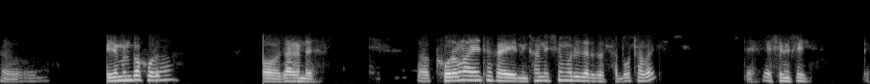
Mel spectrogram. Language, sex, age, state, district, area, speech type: Bodo, male, 18-30, Assam, Baksa, rural, conversation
